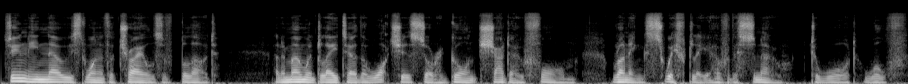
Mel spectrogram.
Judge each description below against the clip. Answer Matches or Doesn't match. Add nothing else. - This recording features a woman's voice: Doesn't match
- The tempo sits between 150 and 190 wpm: Matches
